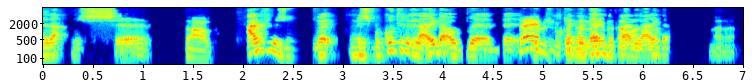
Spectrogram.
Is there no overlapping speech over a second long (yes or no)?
no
